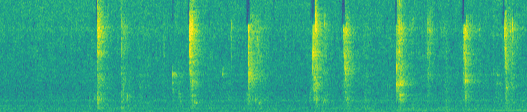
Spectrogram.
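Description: Close-up chewing of lobster tail meat: a series of about ten sharp, wet mouth clicks and lip smacks at irregular spacing, roughly two a second.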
